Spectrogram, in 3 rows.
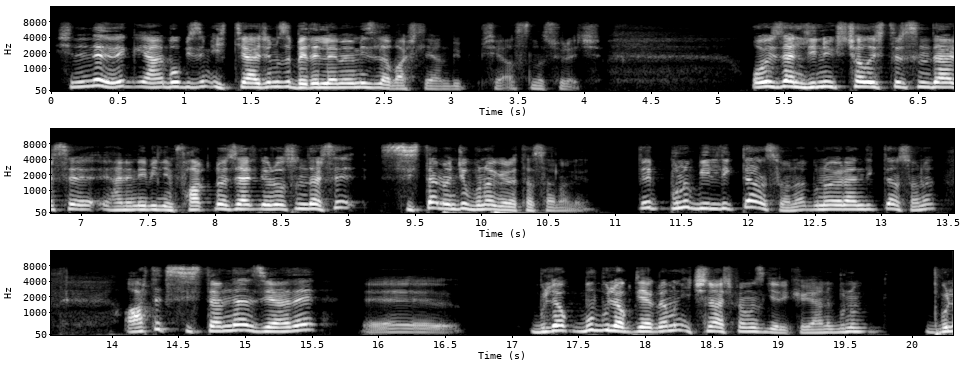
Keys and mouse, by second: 10.5 shift+click, 18.8 shift+click.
